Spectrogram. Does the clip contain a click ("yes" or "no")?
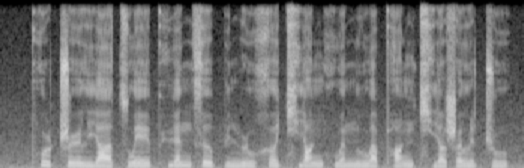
no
